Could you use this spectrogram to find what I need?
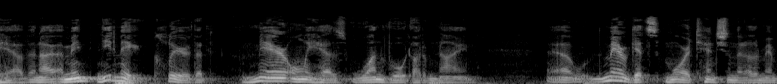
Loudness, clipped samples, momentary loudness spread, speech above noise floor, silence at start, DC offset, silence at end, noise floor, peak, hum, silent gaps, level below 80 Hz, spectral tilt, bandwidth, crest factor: -27 LUFS; under 0.1%; 12 LU; 29 dB; 0 s; under 0.1%; 0 s; -55 dBFS; -8 dBFS; none; none; -42 dBFS; -6 dB/octave; 10 kHz; 18 dB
